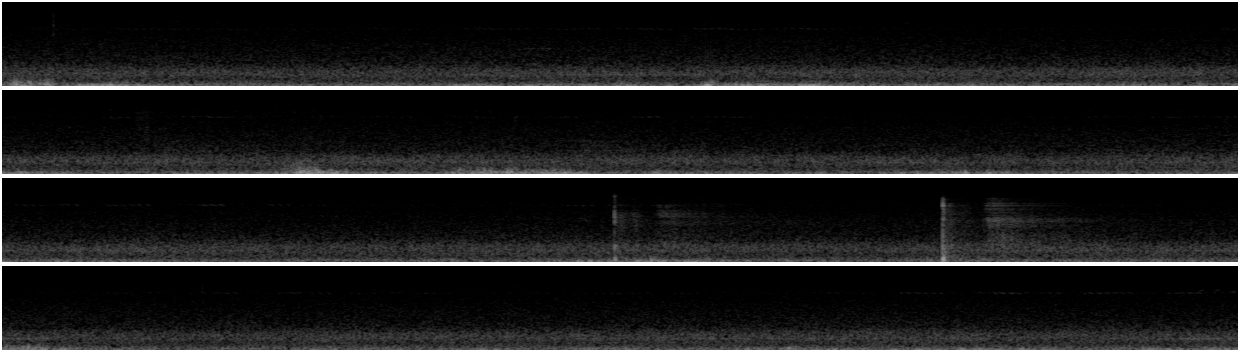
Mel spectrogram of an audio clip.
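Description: Wind gusts across an open field outdoors.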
